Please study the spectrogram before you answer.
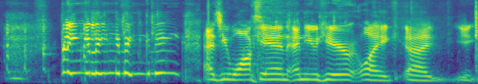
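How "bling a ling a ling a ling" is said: door chime. Acted. GM voicing the door bell.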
